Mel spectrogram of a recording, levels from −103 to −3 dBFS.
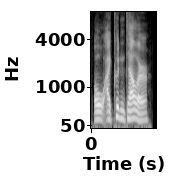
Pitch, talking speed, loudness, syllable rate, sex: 155 Hz, 230 wpm, -18 LUFS, 4.5 syllables/s, female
